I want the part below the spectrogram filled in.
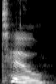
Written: till

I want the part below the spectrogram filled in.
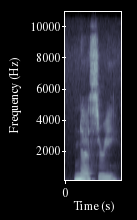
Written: nursery

